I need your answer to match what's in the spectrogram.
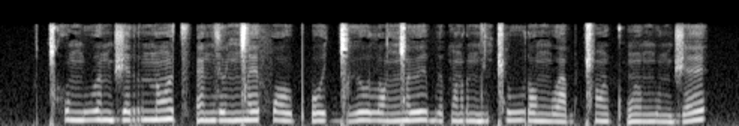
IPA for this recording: ǀʰ o ŋ uː ə̯ n d͡ʒ ɛ r n ɔ̃ ə̯ t͡sʼ ɛ̃ n z ø ŋ͡ǀ ɛ f ɔ ʊ̯ pʼ o ɪ̯ ɡ͡ǀ ø ʊ̯ l ɔ ŋ͡ǀ ø ɪ̯ b ɛ p ɔ̃ r n d ẽ ǁ uː ɾ ɔ ŋʷ aː b ǁ ɔ̃ ɪ̯ kʷʼ ɛ̃ ʊ̯ ŋ u n d͡ʒ ɛ

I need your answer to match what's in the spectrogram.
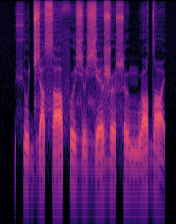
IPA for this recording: ç u d͡ʑ a s a f ɯ ʑ ɯ ʑ e ʐ ɯ ɬ ɯ m u dˤ e

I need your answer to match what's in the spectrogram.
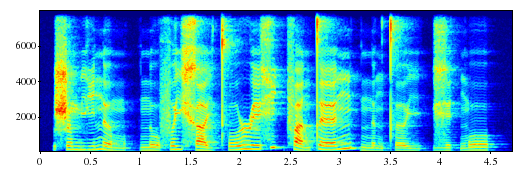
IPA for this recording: ʂ ə˧ m j i˧˥ n ə˨˩ m | n o˨˩˨ f ə˧ j x a˨˩ j t̪ʰ o˧˥ ɹ e˧˥ x i˦˥ k̚ f a˨˩˦ n t̪ ɛ˧˥ ŋ | n ə˨˩˨ ŋ t̪ʰ ə˨˩ j | ɣ e˨˩ k̚ m o˧

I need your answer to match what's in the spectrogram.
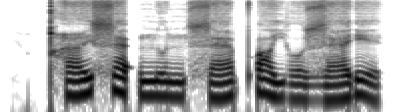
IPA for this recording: qʰ i s æ ʔ n u n s æ pʼ ɒ j o z æ ɾʲ e

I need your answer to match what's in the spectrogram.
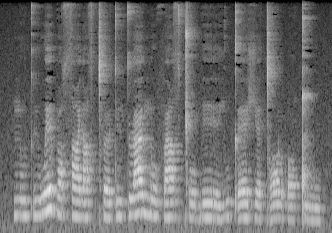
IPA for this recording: n u l kʼ y w ɛ b œ sˤ ɛ l a sˤ ǀʰ œ t y t ɹ a l n o f a sˤ ǁ o b e ɾ e j u kʼ ɛ ʃ ɛ ɡ͡ǀ ɔ l ʔ ɔ ǃ u

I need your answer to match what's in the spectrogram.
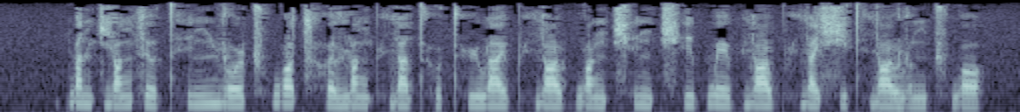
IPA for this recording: p w a˥˩ n t͡ɕ j ɑ˧˥ ŋ s ɹ̩˨˩ t̪ʰ i˧˥ ŋ m j o˧˥ ʊ̯ ʈ͡ʂʰ w ɔ˥ t͡sʰ ɤ˨ l j ɑ˥˩ ŋ pʰ j ä˥ t̪ʰ u˨˩ t̪ʰ y˧˥ ɻ a˥ ɪ̯ pʰ j ɑ˥˧ ʊ̯ p w ɑ˥˧ ŋ t͡ɕʰ i˥˩ ŋ t͡ɕʰ i˥ p w e˥˩ ɪ̯ p j ɑ˥ ʊ̯ pʰ j ä˥˩ ɕ i˥ t̪ʰ j ɑ˥˩ ʊ̯ ɻ ɤ˥ ŋ ʈ͡ʂʰ w ɔ˥˩

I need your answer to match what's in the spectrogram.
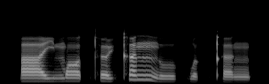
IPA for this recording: aː˨ j m ɔː˨ t̚ t̪ʰ ɵ˨ ɥ kʰ ɐ˥ n n̪ uː˨ k̚ w ʊ˨˥ k̚ t̪ʰ ɐ˧ ŋ

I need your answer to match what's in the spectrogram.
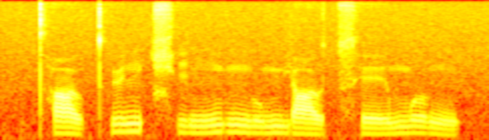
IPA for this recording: t̪ʰ ɑ˨˩ ʊ̯ t̪ʰ y˥ n t͡ɕʰ i˧˥ ŋ m u˧ n̪ u˧˥ m j ɑ˨˩ ʊ̯ t͡sʰ e˧˥ ɪ̯ m ʊ˥˩ ŋ

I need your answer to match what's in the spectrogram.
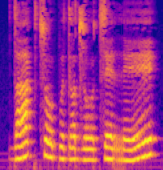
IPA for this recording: d aː k t͡s oː p ɯ d ɤ d͡z oː t͡s e r eː

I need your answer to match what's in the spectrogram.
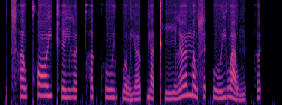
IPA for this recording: t͡sʰ ɐ˧ w kʰ ɔː˥ j kʰ e˧ j l ɵ˧ t̚ pʰ ɐ˥ k̚ pʰ uː˧ j kʷ ɐ˨˩ w j œː˨˥ p̚ j ɐ˨ t̚ kʰ iː˨ l œː˥ m ɐ˨ w s ɵ˥ t̚ p uː˨˥ j w aː˨˩ w n̪ ɪ˨˥ k̚ h ɵ˥ t̚

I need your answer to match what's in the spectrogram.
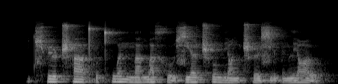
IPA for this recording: t͡ɕʰ y˧˥ ʈ͡ʂʰ ä˥˩ t̪ʰ u˩ t̪ʰ w ə˥˩ n n̪ ä˧˥ n̪ w ä˧ x ṵ˨˩ ɕ j ɛ˥˧ ʈ͡ʂʰ u˥˩ n̪ j ɑ˧˥ ŋ ʈ͡ʂʰ ɻ̩˧˥ ɕ ḭ˨˩ p i˦ n l j ɑ˥˩ ʊ̯

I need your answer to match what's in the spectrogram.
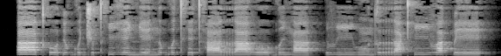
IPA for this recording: aː˦ kʰ o˨ ɗ ɪ˨ ɡʷ ɪ˨ d͡ʒ ʊ˨ tʰ i˦ ɣ e˦˨ ɲ eː˨ n ɪ˦ ɡʷ i˦ tʰ ɪ˦ tʰ aː˨ r aː˦ v oː˦˨ ɡʷ iː˦ ŋ a˨ | v iː˨ β ũ˨ d ʊ˦ r a˨ kʰ iː˨ v a˦ k͡p eː˨

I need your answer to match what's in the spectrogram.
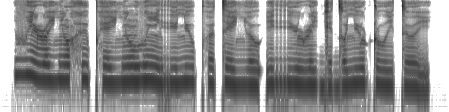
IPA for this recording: v i ɭ ɵ i̯ ʎ õ h ɨ pʰ e i̯ ʎ ũ v ĩ rʲ ɨ lʲ u pʰ ɵ t e ʎ ɵ u̯ ʔ i rʲ ʉ y̯ ɭ i ɡ e d o lʲ u ʈ u i̯ t ɵ i̯

